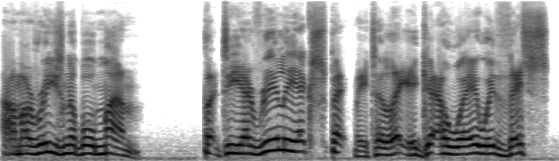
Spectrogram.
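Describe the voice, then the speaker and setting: High-pitched blunt game general. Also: male voice, animated, normal speed, slight background noise. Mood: firm. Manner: blunt, taunting, colloquial. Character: gruff, stubborn general, loyal to his oath, battle-ready. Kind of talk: video game cutscene acting. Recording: loud music behind the voice. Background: loud game music.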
